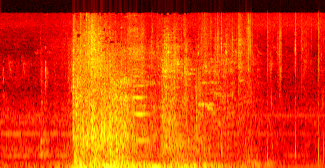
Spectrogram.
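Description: Footsteps thud on wooden rungs while climbing a ladder.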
